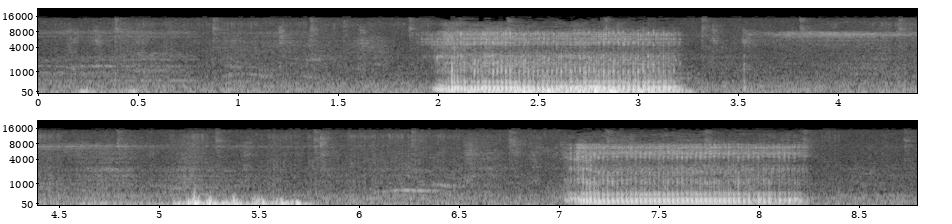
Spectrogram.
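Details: Dog Laika snoring in sleep: two loud, low, rumbling snores about five seconds apart, with a softer snort between them.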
